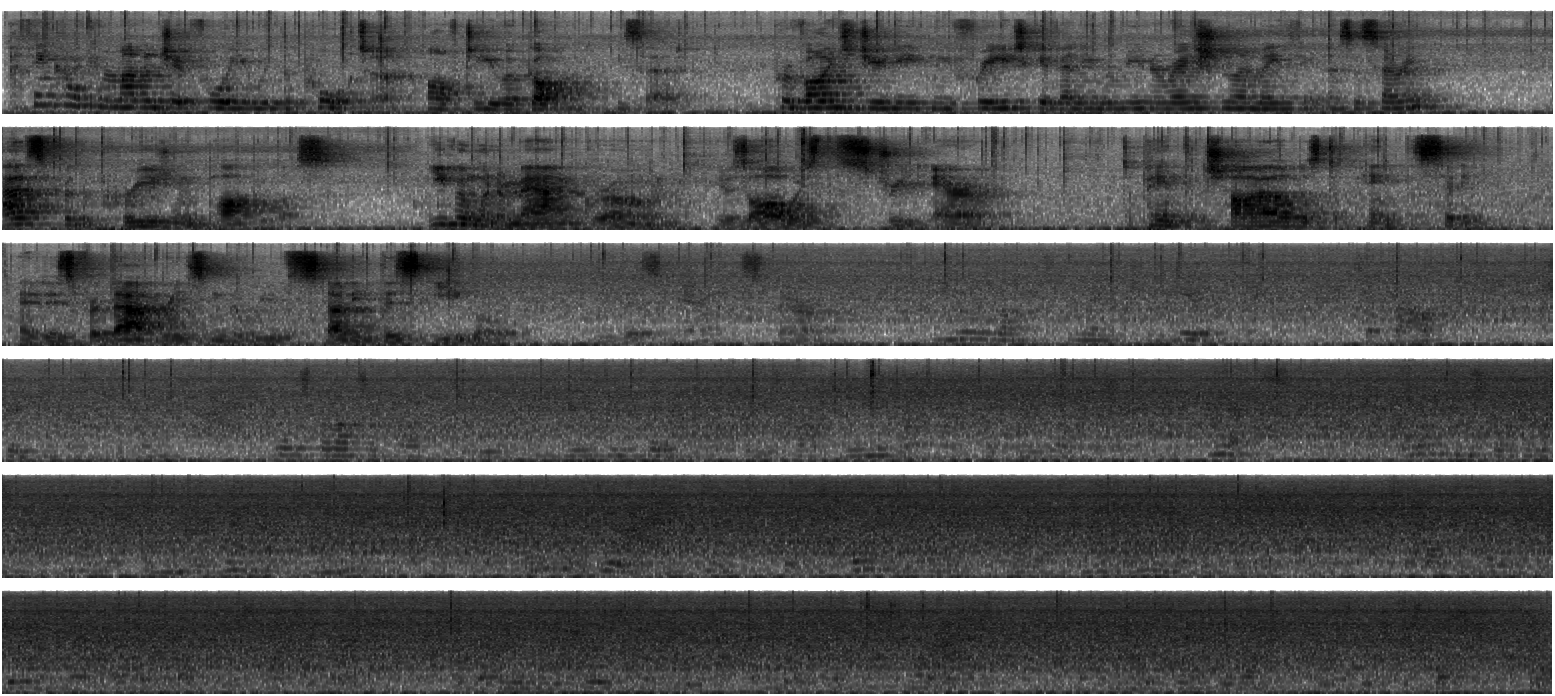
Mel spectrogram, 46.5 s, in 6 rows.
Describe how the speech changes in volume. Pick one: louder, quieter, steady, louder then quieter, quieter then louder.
quieter.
